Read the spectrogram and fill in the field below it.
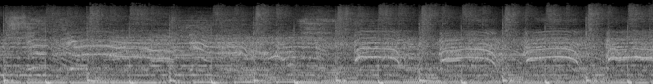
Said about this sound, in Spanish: Ese es el grito la emoción que tenéis que tener en ese momento para mandarte esos gritos es, importante.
